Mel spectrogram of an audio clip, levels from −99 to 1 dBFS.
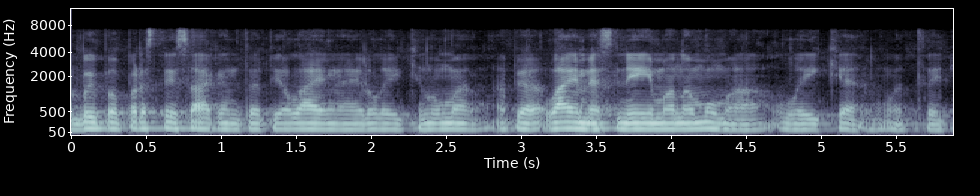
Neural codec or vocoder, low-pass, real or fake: codec, 16 kHz, 4.8 kbps, FACodec; 7.2 kHz; fake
